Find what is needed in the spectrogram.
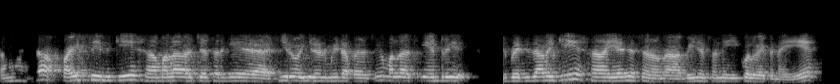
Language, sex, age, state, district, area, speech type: Telugu, male, 18-30, Andhra Pradesh, Chittoor, urban, conversation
